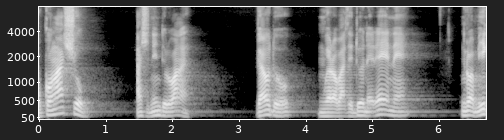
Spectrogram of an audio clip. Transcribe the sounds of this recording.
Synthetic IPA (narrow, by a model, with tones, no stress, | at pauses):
u˨kɔ˧ŋa˦ʃo˨m | a˨ʃi˨nɛ˨˦n̩˦do˨ɾo˦wa˦ŋɛ˨ | ɡa˦u˦˨do˨ | ɛ˨ɾɔ˨ba˨se˨do˦nɛ˨ɾɛ˦nɛ˧ | n˦ɾɔ˨mi˦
